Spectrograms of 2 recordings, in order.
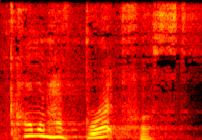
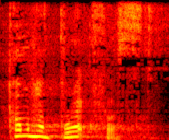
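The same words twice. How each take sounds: First: Tender invitation. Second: Higher, softer repeat of the invitation; softer tender echo. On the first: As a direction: offer breakfast like a loving host. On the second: Jesus again calling disciples to eat, tenderly. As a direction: linger lovingly on the words. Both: Acted. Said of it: "these wonderful words".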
